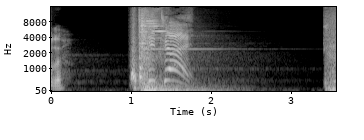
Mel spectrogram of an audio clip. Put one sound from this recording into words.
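A sword swings and strikes with a sharp ringing clang.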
